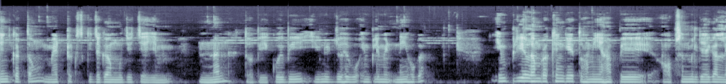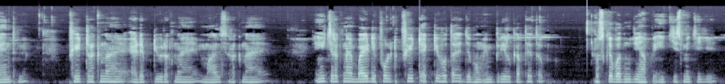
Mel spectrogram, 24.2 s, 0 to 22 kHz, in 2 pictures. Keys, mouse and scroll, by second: 0.7-24.1 drag.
